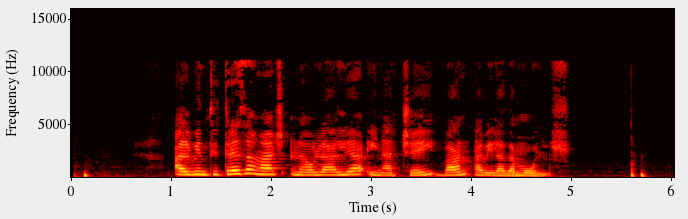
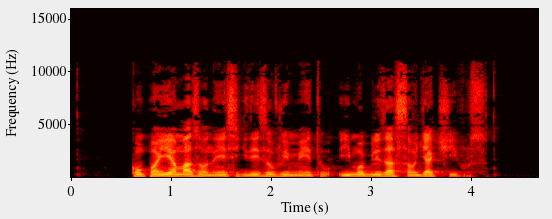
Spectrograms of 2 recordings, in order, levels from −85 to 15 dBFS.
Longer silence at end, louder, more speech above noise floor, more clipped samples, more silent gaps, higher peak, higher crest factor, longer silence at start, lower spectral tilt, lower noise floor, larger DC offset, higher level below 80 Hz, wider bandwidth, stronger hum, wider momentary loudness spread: second, 0.3 s vs 0.55 s; about the same, -25 LUFS vs -24 LUFS; second, 46 dB vs 51 dB; neither; neither; about the same, -6 dBFS vs -4 dBFS; about the same, 20 dB vs 20 dB; second, 0.15 s vs 0.6 s; about the same, -5.5 dB/octave vs -4.5 dB/octave; second, -70 dBFS vs -76 dBFS; neither; about the same, -62 dBFS vs -58 dBFS; about the same, 11.5 kHz vs 11.5 kHz; neither; about the same, 11 LU vs 11 LU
